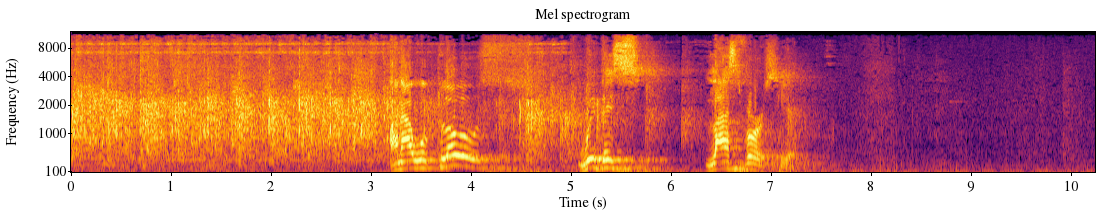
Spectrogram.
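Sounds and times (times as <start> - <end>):
audience clapping hands: 0.0 - 7.4
speech: 3.2 - 7.4.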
